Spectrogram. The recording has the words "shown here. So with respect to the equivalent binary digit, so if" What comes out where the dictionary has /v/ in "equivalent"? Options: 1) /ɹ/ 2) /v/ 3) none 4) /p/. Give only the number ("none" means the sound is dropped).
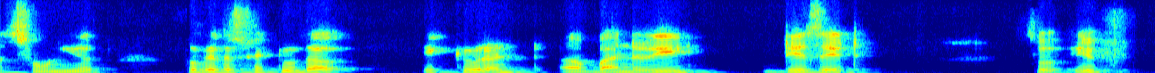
2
